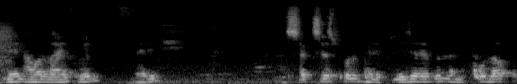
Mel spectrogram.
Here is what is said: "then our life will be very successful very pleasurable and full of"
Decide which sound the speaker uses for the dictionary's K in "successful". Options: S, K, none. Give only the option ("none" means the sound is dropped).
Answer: K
